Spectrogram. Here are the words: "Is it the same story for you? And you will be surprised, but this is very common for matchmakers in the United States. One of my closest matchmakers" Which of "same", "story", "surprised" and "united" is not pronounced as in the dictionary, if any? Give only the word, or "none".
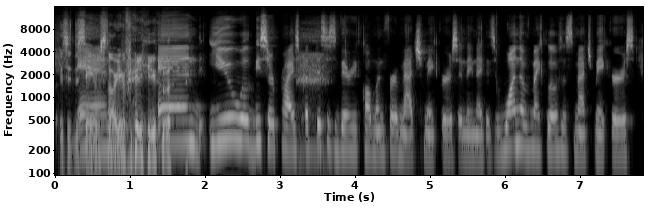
surprised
